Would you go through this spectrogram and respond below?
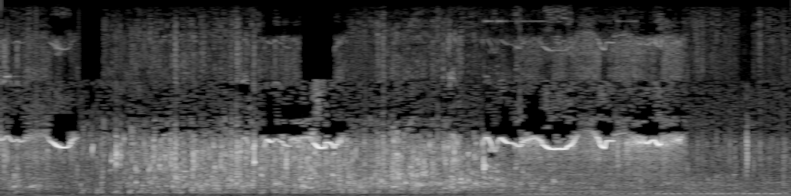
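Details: Dugong, a half-tonne sirenian herbivore, recorded underwater making small chirps: thin, high, wavering whistles in short bursts over hissing, bubbling water noise, with a faint low hum late in the clip.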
